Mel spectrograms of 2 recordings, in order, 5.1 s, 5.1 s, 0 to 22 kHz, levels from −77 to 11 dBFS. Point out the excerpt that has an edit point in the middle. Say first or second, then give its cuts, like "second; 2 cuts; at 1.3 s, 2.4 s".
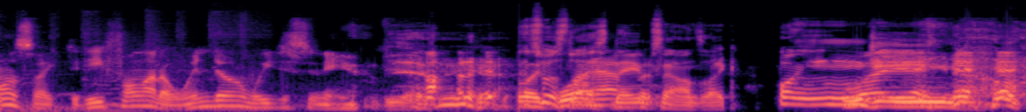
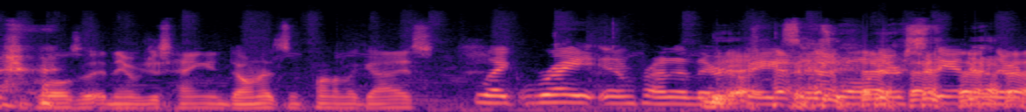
first; 1 cut; at 2.5 s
